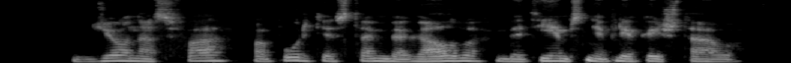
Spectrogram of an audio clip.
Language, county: Lithuanian, Kaunas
